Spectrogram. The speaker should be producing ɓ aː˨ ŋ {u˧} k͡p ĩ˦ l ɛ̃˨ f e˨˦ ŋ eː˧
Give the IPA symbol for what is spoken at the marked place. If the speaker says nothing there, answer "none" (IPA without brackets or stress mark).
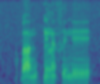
u˨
